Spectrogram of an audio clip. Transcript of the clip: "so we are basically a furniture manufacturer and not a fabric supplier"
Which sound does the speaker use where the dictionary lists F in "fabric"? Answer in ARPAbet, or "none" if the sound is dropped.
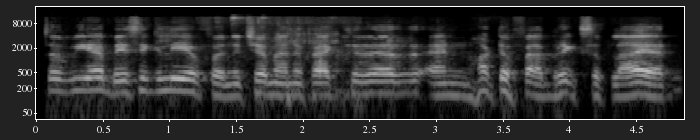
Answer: F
